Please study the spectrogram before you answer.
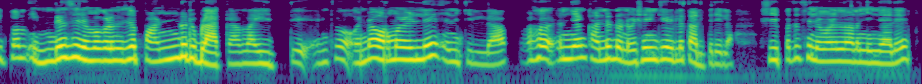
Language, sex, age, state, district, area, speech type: Malayalam, female, 18-30, Kerala, Kozhikode, urban, spontaneous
